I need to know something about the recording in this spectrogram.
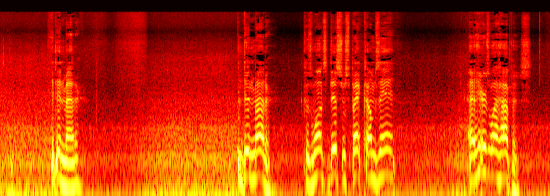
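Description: A middle-aged man speaks close by in short bursts, calmly, with pauses.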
